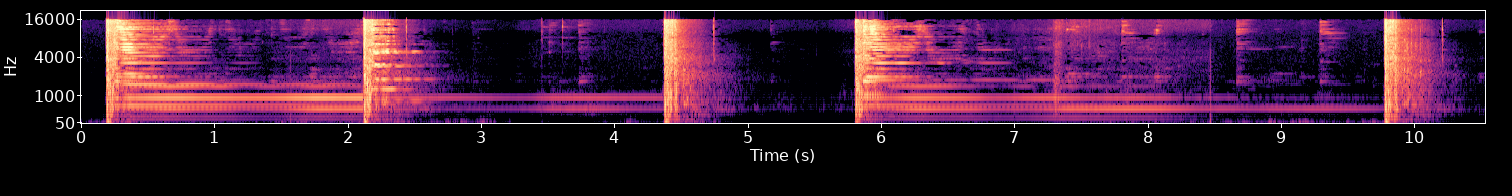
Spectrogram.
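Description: Five shots from a 1944 Remington Rand 1911A1 .45 ACP pistol, roughly one every two seconds, the last near the end. Most are followed by the clang of a hit steel target ringing on, holding two to three seconds after the first and fourth shots.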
